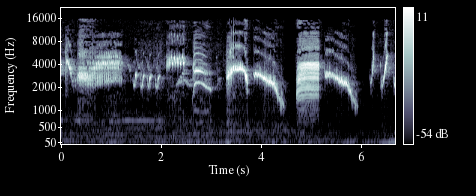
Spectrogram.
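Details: Asian pied starling (Sturnus contra), a master recording meant for young birds to copy and learn. Varied loud phrases: clear whistles sliding down, quick buzzy trills, rich harmonic notes, and short sharp upward chirps, separated by brief pauses.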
